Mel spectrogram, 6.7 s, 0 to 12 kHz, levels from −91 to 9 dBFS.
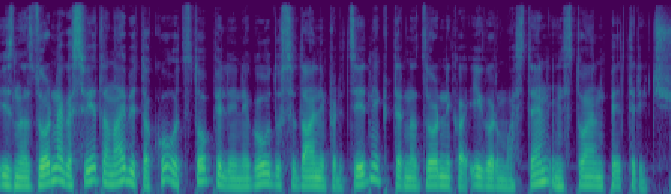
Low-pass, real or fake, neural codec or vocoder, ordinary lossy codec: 10.8 kHz; real; none; none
